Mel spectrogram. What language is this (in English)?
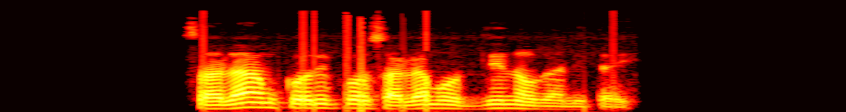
Khowar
